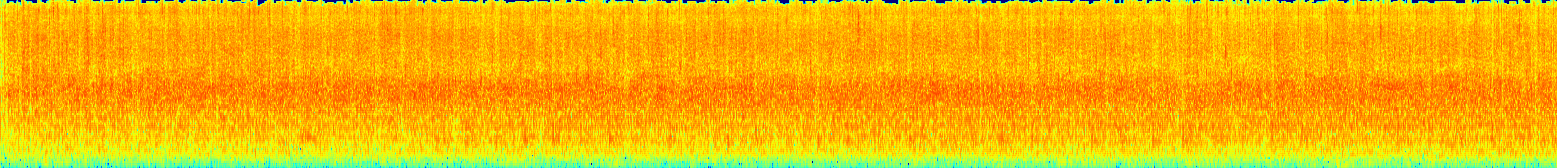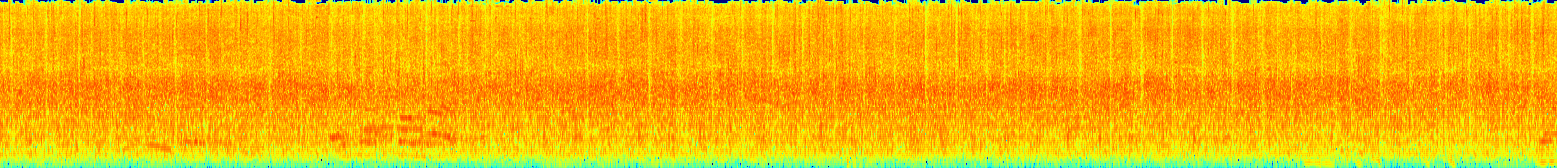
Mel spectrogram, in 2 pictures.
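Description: Large audience applauding steadily and at length in a hall, with a few faint voices rising through it around the middle.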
